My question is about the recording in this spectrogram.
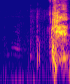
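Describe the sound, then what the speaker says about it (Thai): A single loud, close human sneeze bursting at the end after a quick inhaling buildup, with a little vocal sound before it. "จาม"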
